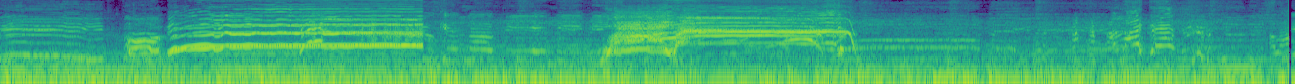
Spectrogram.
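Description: Several women singing loudly along with music in a car, holding two long notes, over the steady low hum of the moving car.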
